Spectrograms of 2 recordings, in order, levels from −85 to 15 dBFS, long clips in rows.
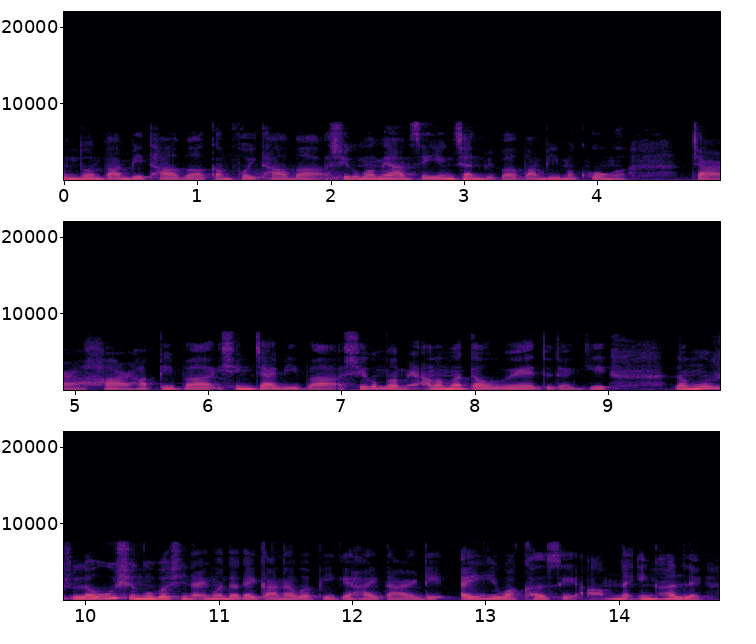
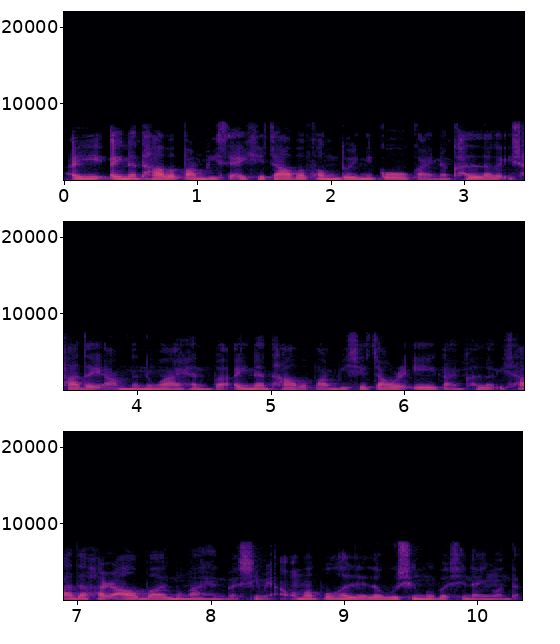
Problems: background sounds at intervals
